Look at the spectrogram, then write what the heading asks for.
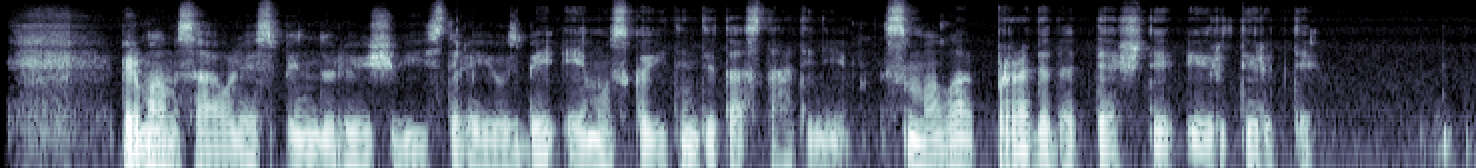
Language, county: Lithuanian, Utena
